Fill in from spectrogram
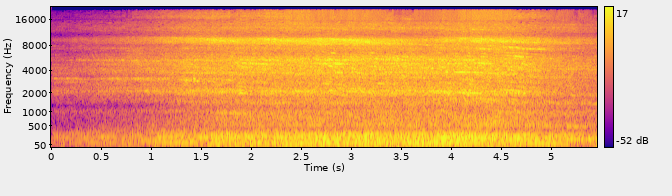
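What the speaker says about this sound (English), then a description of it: "we're gonna have a cross-country Voyager passing through from Paignton to Manchester Piccadilly" A CrossCountry Voyager diesel unit passes through Heaton Chapel on the Manchester branch, a loud rumbling drone of engine and wheels that rises as it nears and stays strong, with no voices.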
